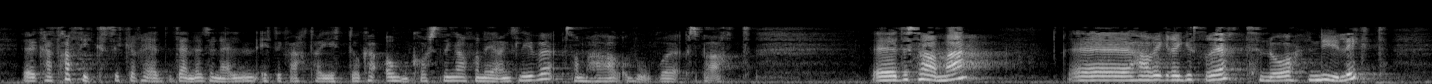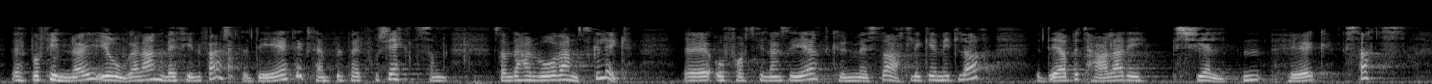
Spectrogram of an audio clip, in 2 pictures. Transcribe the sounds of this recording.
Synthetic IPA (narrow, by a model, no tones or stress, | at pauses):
kʰɑːt̪ʰʁɑfɪksɪkːəɾheːd̪d̪ɛnːət̪ʰʉnɛ̰lnɪ̰t̪ʰːəkʰʋɑ̰ʁt̪hɑɾjɪt̪̚d̪oːkʰɑːʔɔmkʰɔst̪nɪŋəɾfɔnæːɾɪŋsliːʋəsɔmhɑʁʋṵːɾəspɑ̰ːʁt̪ | d̪ɛsɑːmə | ɦɑʁɛɡʁɛɡɪst̪ʁeːʁt̪noːnyːlɪkt̪ | pʰɔfɪnœʏɪʁuːɡɑlɑnːmɛfɪnfɑst̪d̪ɛæʁɛt̪ɛksɛmpəlpʰɔɛɪt̪̚pʰʁʊʃɛkt̪sɔmsɔmd̪ɛɦɑd̪əʋuːɾəʋɑnskəlɪɡ | ʔɔfɔt̪ːfɪnɑnsɪeːʁt̪kʰʉnːmɛst̪ɑːt̪lɪɡəmɪd̪ləʁ | d̪æːʁbət̪ʰɑːləd̪ɪɪ | ʃjɛld̪n̩høːɡsɑt̪s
